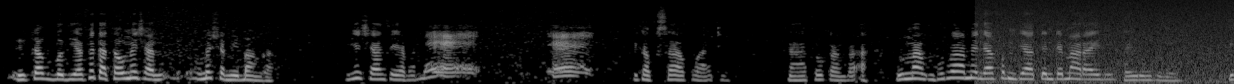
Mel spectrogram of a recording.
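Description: From the start to about 9.75 s the speech carries overdone noise removal. The noise reducer was set so aggressively that frequency bands sitting near its noise estimate are pulled down or gated off, taking the quieter parts of the voice with them. The room noise, roughly 12 dB under the speech, collapses into near silence speckled with twinkling musical tones. On a spectrogram the background shows isolated flickering dots instead of even noise, and the speech harmonics look patchy.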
